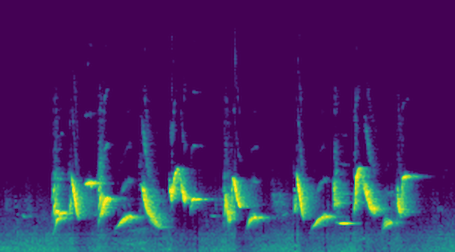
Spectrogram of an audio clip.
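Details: Continuous phrase from a black-throated canary used as a teacher for white-rumped shama: high, fast, varied slurred notes and sweeping chirps for about four seconds.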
